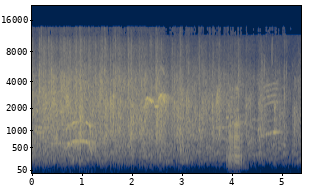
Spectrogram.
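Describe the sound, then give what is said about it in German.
Steady audience applause, a dense wash of many hands clapping, with a few voices calling out briefly over it before it starts to fade near the end. “Das war jetzt eigentlich der Applaus für meine Frau, die hat mich nämlich auf die Idee gebracht.”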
